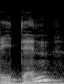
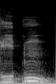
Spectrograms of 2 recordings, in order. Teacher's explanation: Das Verbum reden, so wie ihr es im Duden geschrieben findet, aber wenn ihr aus Süddeutschland kommt, aus Österreich oder der Schweiz, dann sagt ihr eigentlich nicht reden, sondern ihr sagt reden. Da liegt also die Betonung auf dem E in der Wurzel und deswegen wird das zweite E, das verschwindet. · Shown in: second take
